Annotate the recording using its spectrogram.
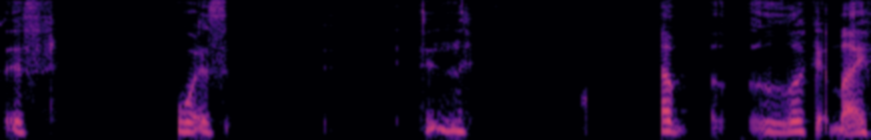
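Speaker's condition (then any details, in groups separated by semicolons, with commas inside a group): Multiple sclerosis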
